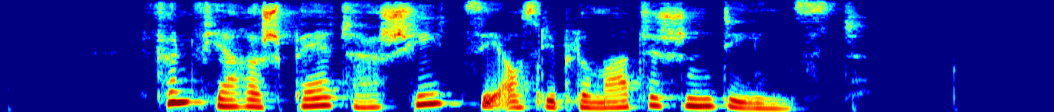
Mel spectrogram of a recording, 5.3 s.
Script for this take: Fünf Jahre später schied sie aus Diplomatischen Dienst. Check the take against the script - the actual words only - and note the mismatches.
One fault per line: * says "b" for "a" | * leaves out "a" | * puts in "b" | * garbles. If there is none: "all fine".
all fine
